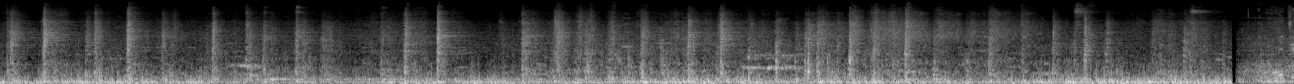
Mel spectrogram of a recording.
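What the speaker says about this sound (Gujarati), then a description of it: "તમે જોઈ શકો છો આપણી ટ્રેન હવે ડબલ લાઇનથી પાછી સિંગલ લાઇન ઉપર ચડી." A train runs along the Rajkot–Jamnagar–Kanalus railway as it moves from double line onto single track, with a steady rumble and a rhythmic clickety-clack of wheels over rail joints heard from on board, continuous and fairly loud.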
